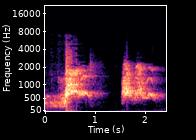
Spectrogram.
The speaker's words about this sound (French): Ça, c'est notre petit chien qui va évangéliser. Il a dû entendre quelque chose.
